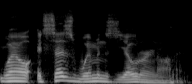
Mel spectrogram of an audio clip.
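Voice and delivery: ordinary delivery

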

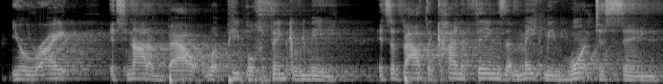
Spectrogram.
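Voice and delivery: ordinary talk

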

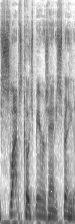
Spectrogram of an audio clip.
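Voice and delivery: ordinary delivery

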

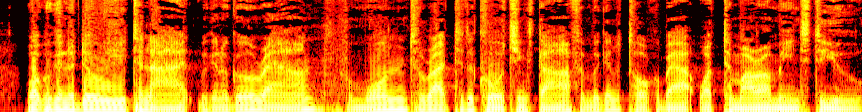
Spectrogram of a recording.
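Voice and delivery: bad, clumsy English accent. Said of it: "I've got a shit pommy accent anyway".

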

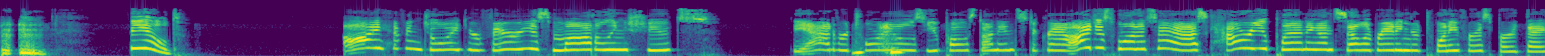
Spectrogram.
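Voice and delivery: goofy, very high-pitched silly talking dog voice. Reading the last listener question as if from his dog, Lenny the dog's voice. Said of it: "read it in his voice".

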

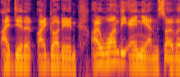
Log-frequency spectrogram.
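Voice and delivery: ordinary delivery

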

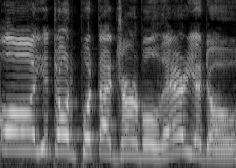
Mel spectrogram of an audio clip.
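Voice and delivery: bad put-on Irish accent, loud and high. Joining in mocking an actor's Irish accent from a remake: bad put-on Irish accent. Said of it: "an Irish accent".

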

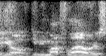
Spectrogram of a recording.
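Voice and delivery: plain

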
